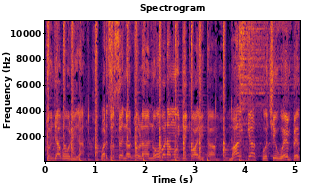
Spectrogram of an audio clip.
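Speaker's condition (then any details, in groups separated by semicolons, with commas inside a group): No condition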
